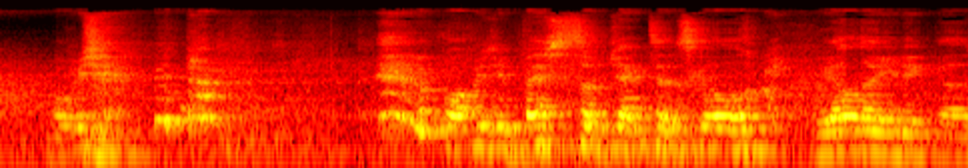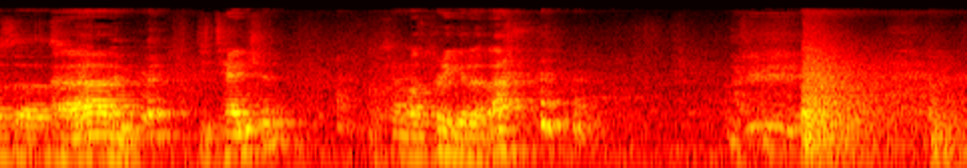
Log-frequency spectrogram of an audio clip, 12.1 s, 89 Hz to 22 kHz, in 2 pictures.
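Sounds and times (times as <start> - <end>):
man speaking: 0.3 - 1.5, 2.4 - 9.4
young man chuckling: 0.6 - 2.9.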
